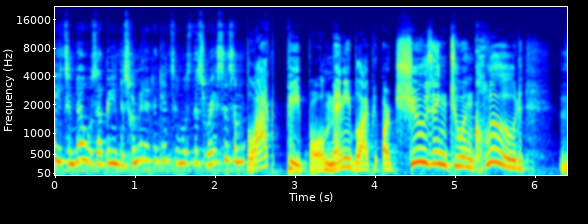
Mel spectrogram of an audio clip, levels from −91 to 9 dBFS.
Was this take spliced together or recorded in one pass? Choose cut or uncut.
cut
